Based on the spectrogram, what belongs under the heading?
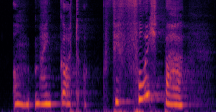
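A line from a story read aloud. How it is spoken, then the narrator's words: Helpless stammer. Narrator (German): stammelt sie hilflos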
